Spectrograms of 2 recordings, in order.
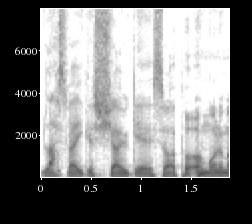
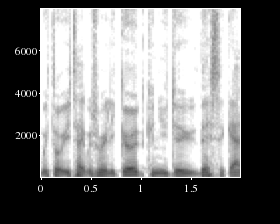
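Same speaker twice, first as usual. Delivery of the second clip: normal talking voice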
